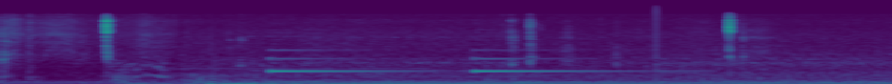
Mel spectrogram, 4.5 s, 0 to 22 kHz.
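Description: Range Rover Evoque's Ingenium 2.0-litre four-cylinder diesel being started, with a click about half a second in, then settling into a steady idle. Two electronic chime tones from the car, each about a second long, sound over the idle.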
